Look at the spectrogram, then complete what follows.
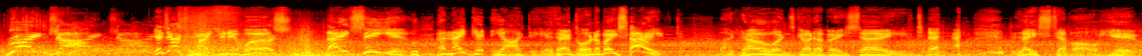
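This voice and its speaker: An actor voicing a manic, sneering orc-like creature in a video game, taunting with cruel glee. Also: male voice, high voice, big pitch swings, takes it slowly, gravelly, full character voice. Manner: taunting, cackling, shouting. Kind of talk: dramatic video game cutscene acting. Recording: loud music under the voice. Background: loud cinematic game music.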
